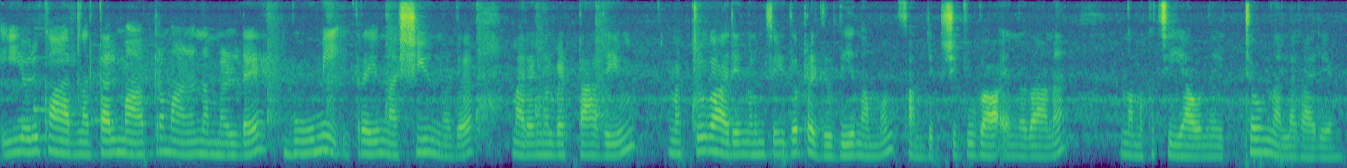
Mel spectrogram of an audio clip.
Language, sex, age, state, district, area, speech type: Malayalam, female, 30-45, Kerala, Thrissur, rural, spontaneous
